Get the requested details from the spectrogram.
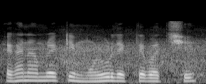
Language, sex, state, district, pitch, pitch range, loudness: Bengali, male, Tripura, West Tripura, 160 Hz, 155-175 Hz, -15 LUFS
